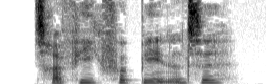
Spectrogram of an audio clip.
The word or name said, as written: trafikforbindelse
